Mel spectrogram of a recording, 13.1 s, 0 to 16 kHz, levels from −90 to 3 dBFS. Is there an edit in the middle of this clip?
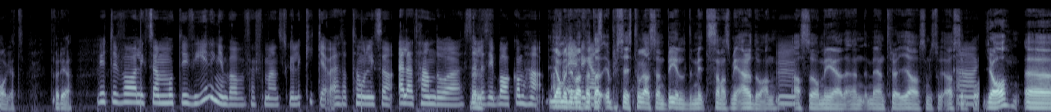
yes; 2 cuts; at 7.9 s, 12.2 s

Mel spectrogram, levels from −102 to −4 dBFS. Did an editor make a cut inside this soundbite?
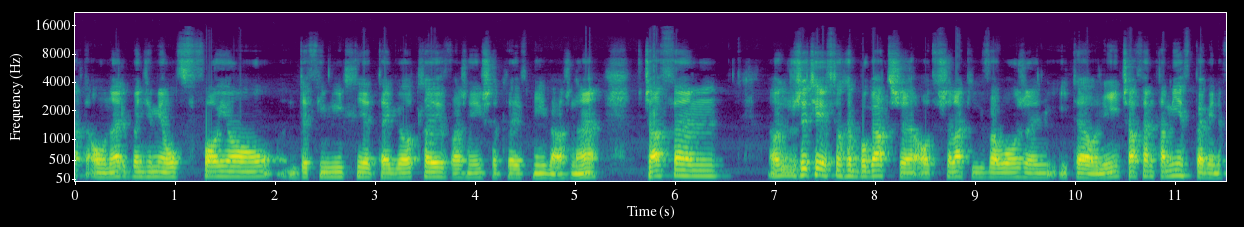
no; 0 cuts

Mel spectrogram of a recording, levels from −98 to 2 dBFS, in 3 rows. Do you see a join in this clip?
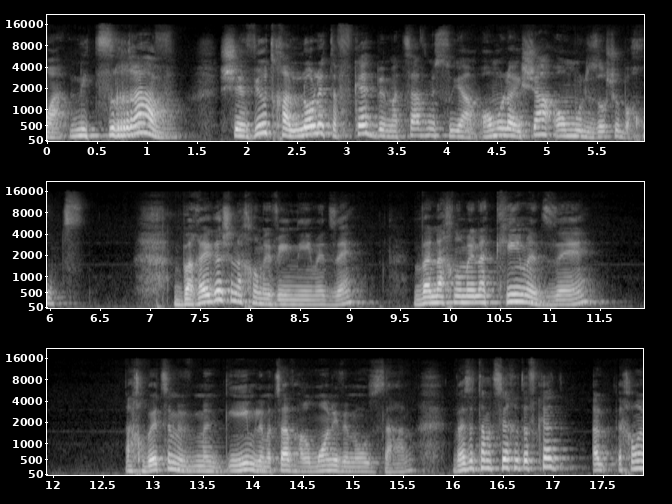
no; 0 cuts

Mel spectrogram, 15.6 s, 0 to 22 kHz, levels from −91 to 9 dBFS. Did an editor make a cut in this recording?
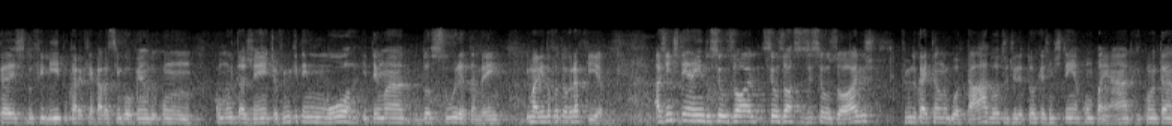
no; 0 cuts

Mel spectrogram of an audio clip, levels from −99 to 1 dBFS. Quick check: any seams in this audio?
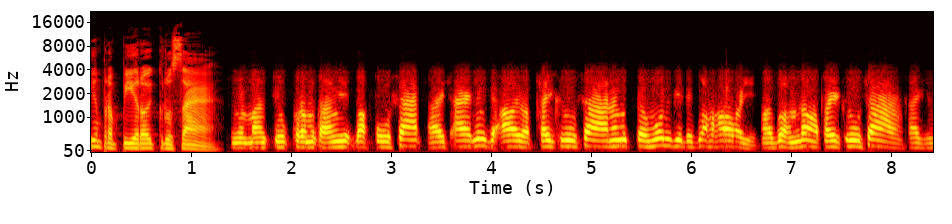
yes; 1 cut; at 1.3 s

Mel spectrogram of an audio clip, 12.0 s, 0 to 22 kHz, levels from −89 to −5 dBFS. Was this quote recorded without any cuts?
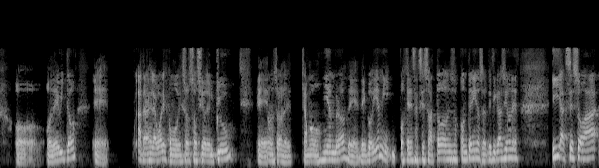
no; 2 cuts; at 5.3 s, 9.6 s

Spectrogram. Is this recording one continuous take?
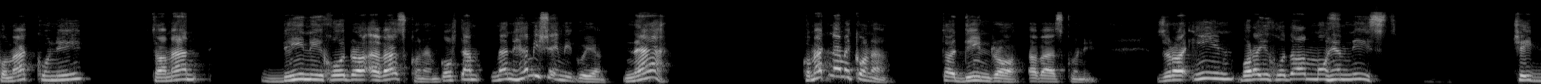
yes; 0 cuts

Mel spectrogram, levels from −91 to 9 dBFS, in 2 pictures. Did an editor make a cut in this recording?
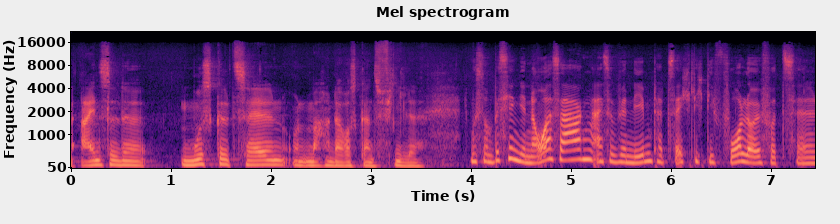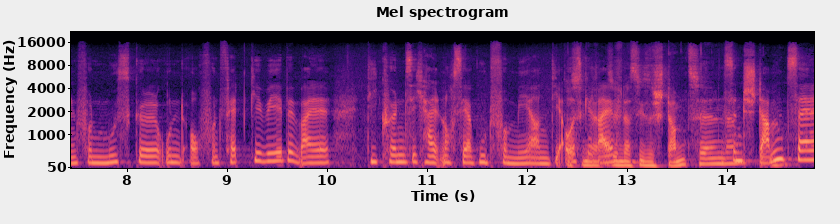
yes; 1 cut; at 2.9 s

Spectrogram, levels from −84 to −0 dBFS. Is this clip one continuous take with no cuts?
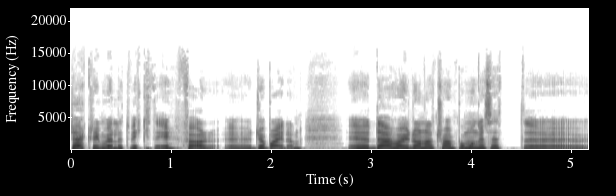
yes; 0 cuts

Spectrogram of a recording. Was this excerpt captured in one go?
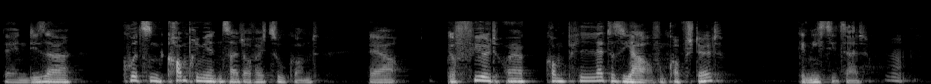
no; 1 cut; at 7.9 s

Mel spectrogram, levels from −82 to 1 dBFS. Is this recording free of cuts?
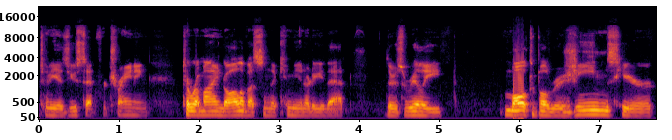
yes; 0 cuts

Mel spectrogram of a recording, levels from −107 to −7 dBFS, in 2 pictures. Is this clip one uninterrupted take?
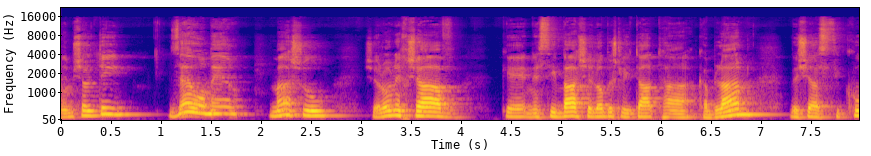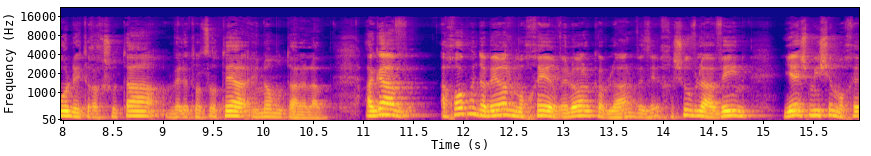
yes; 0 cuts

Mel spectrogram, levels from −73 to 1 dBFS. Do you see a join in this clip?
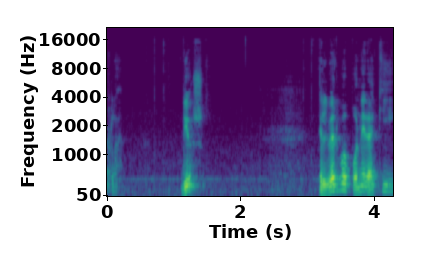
no; 0 cuts

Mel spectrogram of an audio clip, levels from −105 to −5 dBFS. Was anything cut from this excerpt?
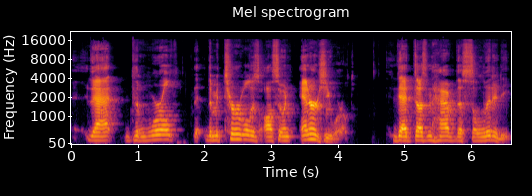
no; 0 cuts

